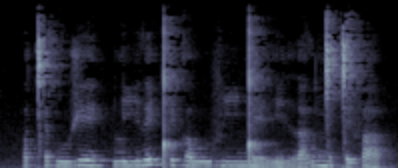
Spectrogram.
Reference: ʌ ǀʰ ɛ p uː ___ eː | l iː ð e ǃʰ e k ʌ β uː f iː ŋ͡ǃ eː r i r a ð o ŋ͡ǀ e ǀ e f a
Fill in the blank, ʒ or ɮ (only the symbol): ʒ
